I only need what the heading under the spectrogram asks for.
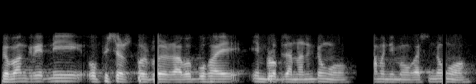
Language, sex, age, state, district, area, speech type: Bodo, male, 18-30, Assam, Chirang, rural, conversation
